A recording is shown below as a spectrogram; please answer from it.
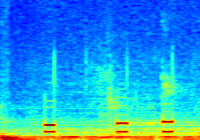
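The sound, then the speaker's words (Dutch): Three short touch-tone beeps of a phone number being dialed, each a clear two-tone chirp, spaced unevenly over a steady low background hum. “En uh, ja, dat bel ik dagelijks. Zo even mee.”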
